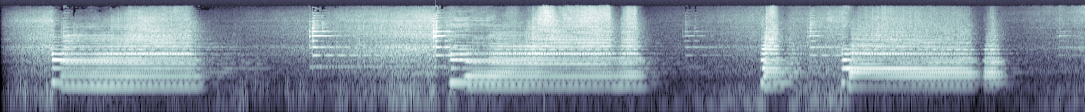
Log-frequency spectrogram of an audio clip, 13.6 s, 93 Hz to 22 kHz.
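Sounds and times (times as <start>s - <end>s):
diesel train engine: 0.0s - 13.5s
train horns: 0.5s - 3.4s, 4.5s - 8.5s, 9.4s - 12.8s.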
